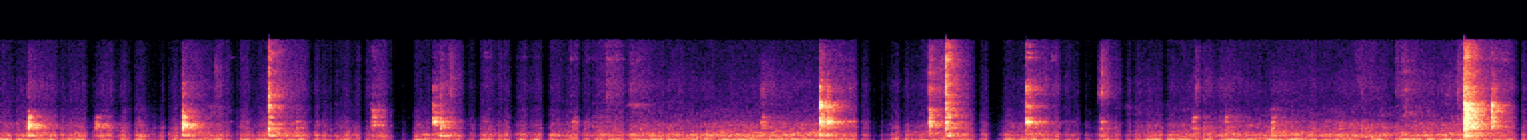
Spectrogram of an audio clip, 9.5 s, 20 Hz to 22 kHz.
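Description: Scattered clicks and small clatters of hands working the CDI box connector and wiring harness on a Honda XR50 pit bike frame, with a sharper clatter near the end. A low steady hum runs underneath.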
